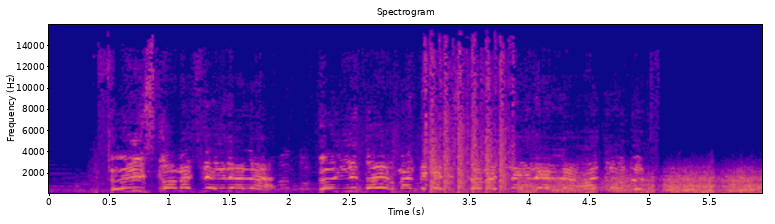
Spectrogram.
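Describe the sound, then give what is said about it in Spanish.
Rapid bursts of machine-gun fire from the war between Armenia and Azerbaijan over the mountainous Nagorno-Karabakh region. Voices are heard at first, then loud, dense, rattling volleys fill the second half. “Sonidos de la batalla, de las bombas, ráfagas de ametralladoras son Armenia y Azerbaiyán, que se disputan el territorio de Nagorno-Karabaj.”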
